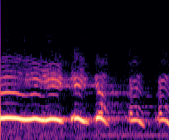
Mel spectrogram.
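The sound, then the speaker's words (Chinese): A performer vocally imitates a woman crying: a long, high wavering wail that is followed by a few short, catching sobs whose pitch dips and falls, clear and alone without other sounds. “这也是哭， 这就是哭。”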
